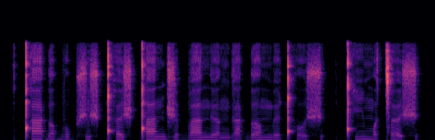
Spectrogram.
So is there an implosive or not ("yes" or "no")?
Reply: yes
